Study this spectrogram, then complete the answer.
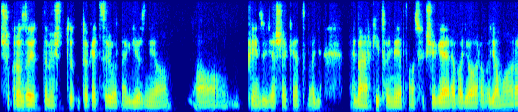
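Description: Everything comes out very fast. The intonation stays monotone and flat. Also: man, fairly low pitch for a man. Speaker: ice hockey manager and referee. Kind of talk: casual interview. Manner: casual, hesitant.

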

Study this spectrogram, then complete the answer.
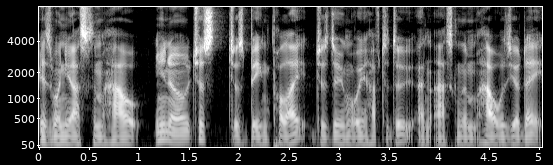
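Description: In a very clean recording with a silent background, a man with a Lithuanian accent speaks at a moderate pace in a very deep, low pitch. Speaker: podcast co-host. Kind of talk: casual chat.

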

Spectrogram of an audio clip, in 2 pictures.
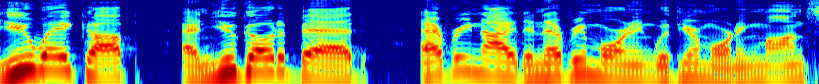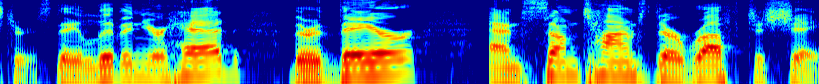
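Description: A man's intonation is lively, and the recording is very clean with a silent background. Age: 50s. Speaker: podcast host. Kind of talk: solo monologue podcast. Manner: conversational, with frequent fillers.

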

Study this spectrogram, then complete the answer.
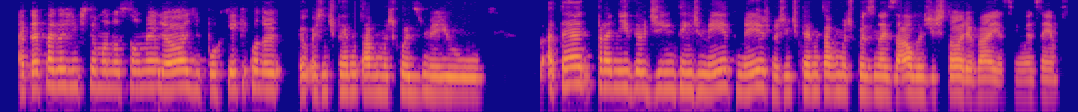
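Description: A woman speaks at a fairly quick pace with fairly even intonation and a medium pitch. It is an unremarkable speaking voice. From Belém, Brazil. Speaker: podcast co-host. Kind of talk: casual chat.

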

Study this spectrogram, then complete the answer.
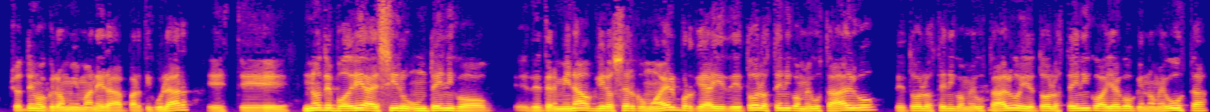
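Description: With a Uruguayan accent, a man speaks at a fairly quick pace with hardly any pauses, his pitch fairly high and his intonation fairly even. The sound is dry and close with no echo. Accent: Rioplatense Spanish (Uruguayan), voseo. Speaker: retired goalkeeper and football coach. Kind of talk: interview.

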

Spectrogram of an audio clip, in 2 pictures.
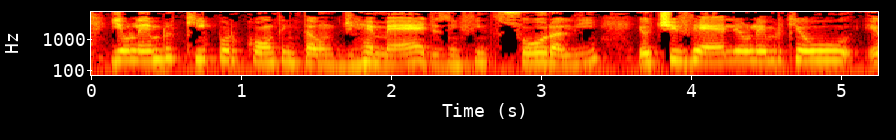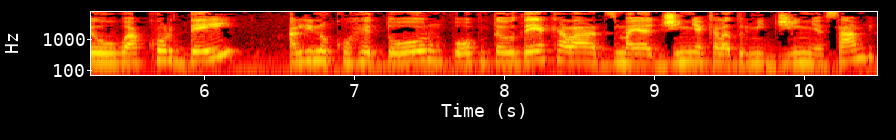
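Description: A woman speaks at a fairly quick pace in a medium pitch. Her intonation is fairly even, and she has an ordinary speaking voice. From Santa Catarina, Brazil (Ipumirim). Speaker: image consultant and mother of five. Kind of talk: casual interview, personal testimony. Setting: radio studio.

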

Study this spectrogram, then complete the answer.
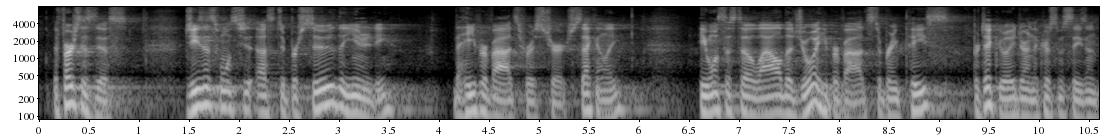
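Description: With lively intonation and audible room echo, a man at a medium pitch speaks very fast, broken by long, frequent pauses. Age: 30s. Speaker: pastor. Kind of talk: sermon. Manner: conversational.

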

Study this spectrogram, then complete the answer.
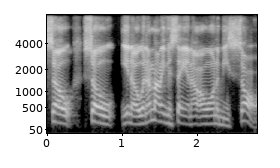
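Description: A man speaks with an American accent and vocal fry. The background is quiet. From Charlotte, North Carolina. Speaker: podcast host and men's ministry leader. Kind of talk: interview. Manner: stammering repetitions.

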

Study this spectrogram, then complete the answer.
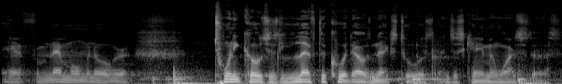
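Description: With an American accent, a man speaks at a moderate pace in a very deep, low pitch and fairly even intonation. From US West Coast, Fresno, California. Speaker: former pro basketball player and youth coach. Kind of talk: casual chat.

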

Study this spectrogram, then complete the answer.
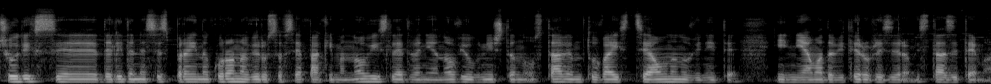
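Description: A man speaks at a fairly quick pace. His intonation is flat and monotone. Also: medium pitch for a man. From Bulgaria. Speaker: podcast host. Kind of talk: casual chat. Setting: video call.

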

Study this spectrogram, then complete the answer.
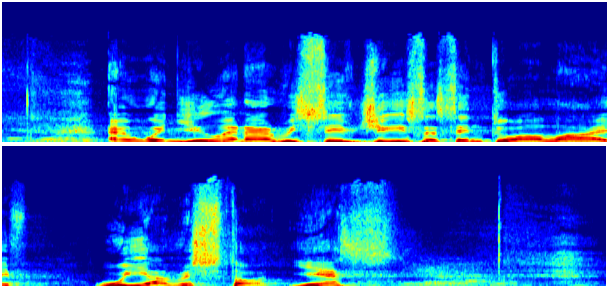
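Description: A man with a high pitch speaks in an animated tone with very wide pitch swings. Noticeable background noise runs behind him. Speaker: pastor. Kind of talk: sermon. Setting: live church service. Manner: animated, call-and-response preaching with rhetorical questions.

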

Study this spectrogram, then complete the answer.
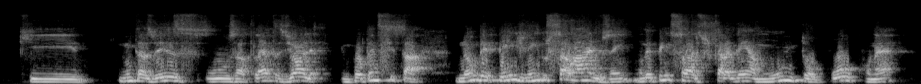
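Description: A man with a normal speaking voice has fairly high pitch and lively intonation. He keeps a moderate pace and very even loudness. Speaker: fitness coach. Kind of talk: casual interview chat.

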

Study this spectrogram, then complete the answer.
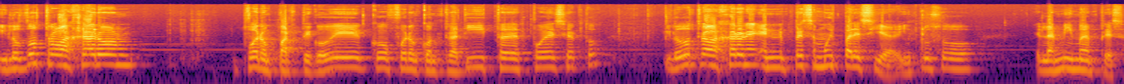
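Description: A man projects his raised, high-pitched voice. He keeps a moderate pace with ordinary pitch variation. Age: 40s. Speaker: podcast host. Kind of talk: casual chat.

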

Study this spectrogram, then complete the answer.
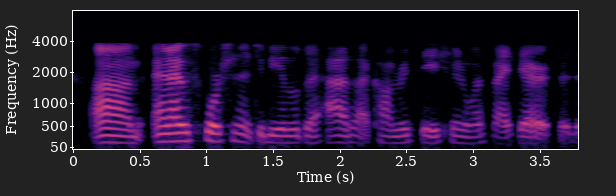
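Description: In an American accent, a woman talks with a very deep, low pitch and fairly even intonation. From Washington, D.C. area. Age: 20s. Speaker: podcast guest. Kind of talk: casual chat.

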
